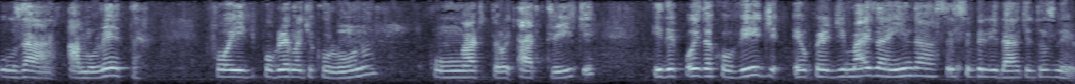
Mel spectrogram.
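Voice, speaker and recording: Fairly slow and with fairly even intonation, a woman of medium pitch talks in an unremarkable speaking voice. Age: 60s. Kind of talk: interview.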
